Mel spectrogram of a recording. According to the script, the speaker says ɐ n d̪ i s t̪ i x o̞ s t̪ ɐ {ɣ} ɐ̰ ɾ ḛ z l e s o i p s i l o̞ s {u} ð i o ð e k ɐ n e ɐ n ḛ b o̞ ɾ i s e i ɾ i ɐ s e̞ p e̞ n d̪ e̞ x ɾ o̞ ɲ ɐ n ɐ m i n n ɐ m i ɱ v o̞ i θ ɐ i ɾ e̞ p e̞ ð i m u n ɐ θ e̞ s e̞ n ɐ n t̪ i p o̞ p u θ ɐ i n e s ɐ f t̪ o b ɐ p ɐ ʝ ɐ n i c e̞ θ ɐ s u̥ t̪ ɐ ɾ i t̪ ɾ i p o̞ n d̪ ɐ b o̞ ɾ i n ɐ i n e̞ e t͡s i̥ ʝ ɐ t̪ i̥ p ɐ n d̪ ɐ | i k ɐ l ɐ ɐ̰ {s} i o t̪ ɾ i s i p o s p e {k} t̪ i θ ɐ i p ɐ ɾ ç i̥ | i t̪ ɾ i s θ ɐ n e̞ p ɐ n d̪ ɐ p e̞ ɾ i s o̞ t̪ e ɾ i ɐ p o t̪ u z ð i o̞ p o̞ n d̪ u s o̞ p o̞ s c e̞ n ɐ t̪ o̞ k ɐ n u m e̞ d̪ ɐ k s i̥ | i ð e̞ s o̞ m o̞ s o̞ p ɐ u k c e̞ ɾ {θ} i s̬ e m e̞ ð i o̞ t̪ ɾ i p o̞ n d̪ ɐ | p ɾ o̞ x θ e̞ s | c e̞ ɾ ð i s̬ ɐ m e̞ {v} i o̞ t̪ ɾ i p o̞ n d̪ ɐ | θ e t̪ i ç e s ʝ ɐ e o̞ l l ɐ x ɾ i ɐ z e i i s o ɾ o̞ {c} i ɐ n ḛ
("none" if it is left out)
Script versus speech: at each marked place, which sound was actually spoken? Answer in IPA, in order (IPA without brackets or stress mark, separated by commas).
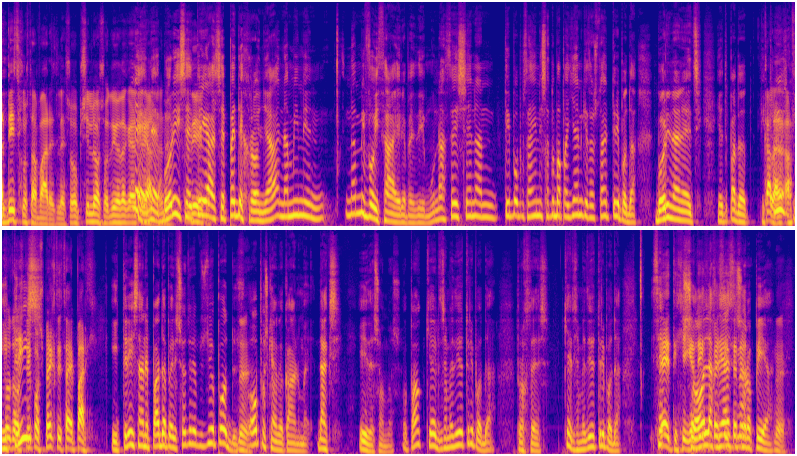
v, o, f, k, ð, ð, p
